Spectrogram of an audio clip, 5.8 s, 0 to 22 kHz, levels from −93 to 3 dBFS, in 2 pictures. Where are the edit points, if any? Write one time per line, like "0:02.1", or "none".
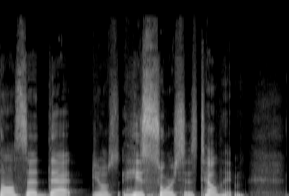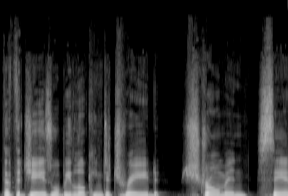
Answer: none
